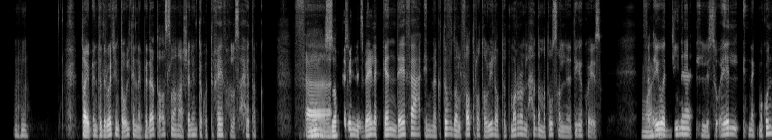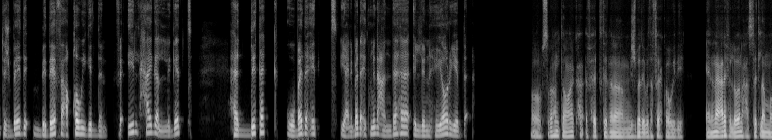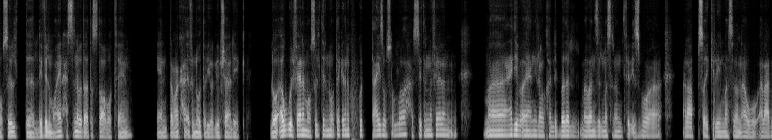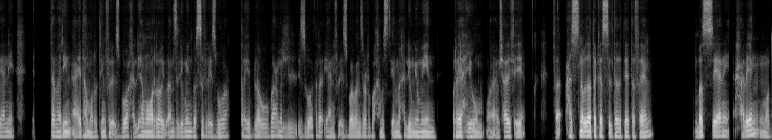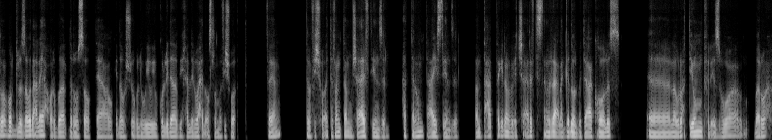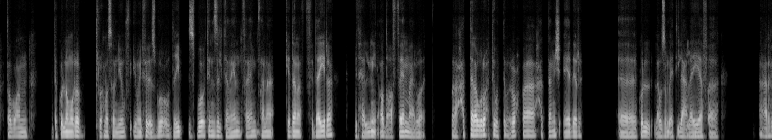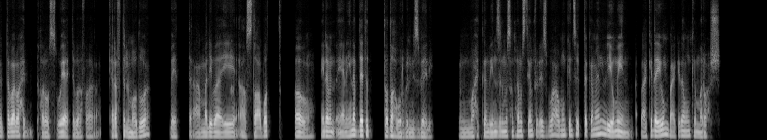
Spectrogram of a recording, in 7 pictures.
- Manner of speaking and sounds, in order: tapping; in English: "لLevel"; other background noise; in English: "سايكلين"; tsk
- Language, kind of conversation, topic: Arabic, advice, إزاي أقدر أستمر على جدول تمارين منتظم من غير ما أقطع؟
